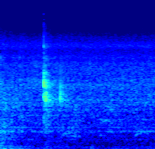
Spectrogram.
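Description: Faint handling of a USB charging cable: a light click about two-thirds of a second in and a softer one just after, over low hiss.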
